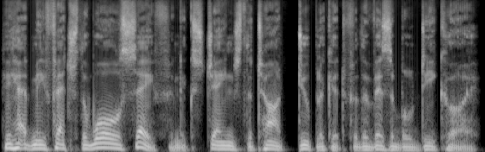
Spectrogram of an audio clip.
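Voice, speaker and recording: A man with an extremely deep voice reads a scripted detective story in the first person. His pitch moves in a lively way while the phrasing stays wry. The sound is dry and close. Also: moderate pace, breathy edge, no echo. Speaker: audiobook narrator.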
